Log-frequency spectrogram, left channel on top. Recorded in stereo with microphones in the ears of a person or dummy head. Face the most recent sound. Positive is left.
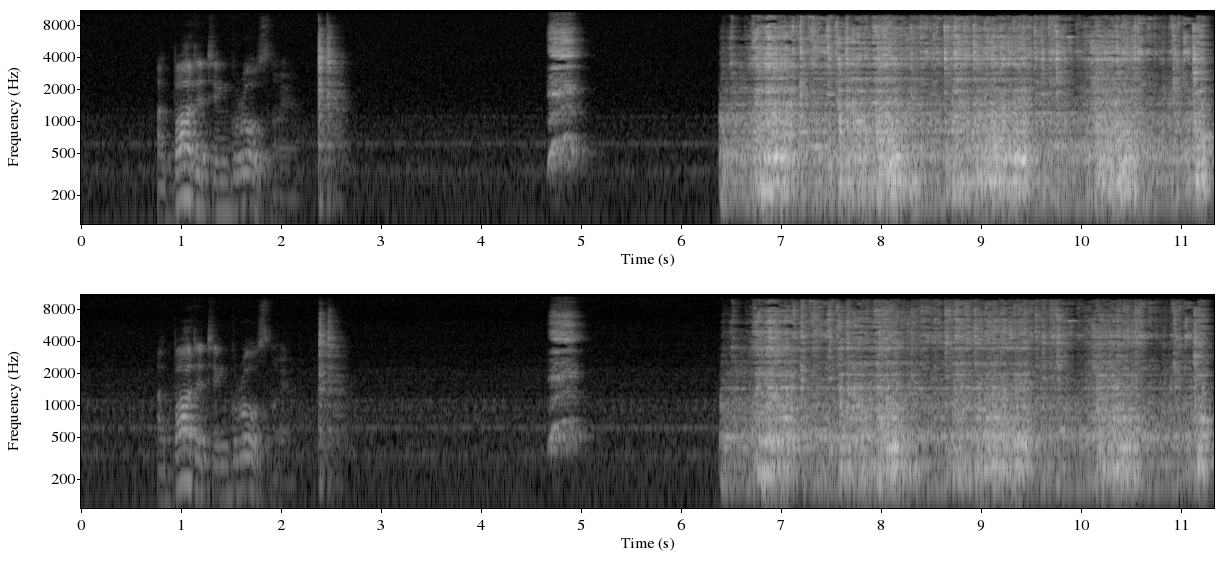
turn(degrees=75)  # may be behind; listen again after turning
